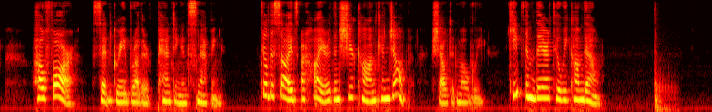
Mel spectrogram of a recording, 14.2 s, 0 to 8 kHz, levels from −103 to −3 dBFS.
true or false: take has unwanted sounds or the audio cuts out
true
